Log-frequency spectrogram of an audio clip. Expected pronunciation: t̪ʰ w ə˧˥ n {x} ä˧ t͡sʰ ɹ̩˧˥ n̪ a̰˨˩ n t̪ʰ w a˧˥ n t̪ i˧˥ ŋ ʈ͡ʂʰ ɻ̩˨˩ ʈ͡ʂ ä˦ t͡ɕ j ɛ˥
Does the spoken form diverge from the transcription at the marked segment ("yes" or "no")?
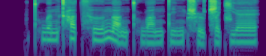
yes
